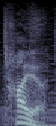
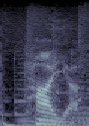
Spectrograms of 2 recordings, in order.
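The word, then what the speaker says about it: Tarja: them pronounce it as Taya, almost like the R is silent. I always heard them pronounce it Tarya, like the J is a Y, like Norse stuff or Hispanic stuff.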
